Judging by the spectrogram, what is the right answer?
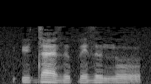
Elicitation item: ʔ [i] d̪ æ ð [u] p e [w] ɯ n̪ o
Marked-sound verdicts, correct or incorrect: incorrect: y, incorrect: ɯ, incorrect: ð

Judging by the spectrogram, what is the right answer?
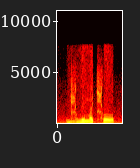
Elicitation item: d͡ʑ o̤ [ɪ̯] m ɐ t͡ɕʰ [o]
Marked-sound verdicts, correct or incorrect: correct, correct

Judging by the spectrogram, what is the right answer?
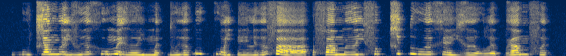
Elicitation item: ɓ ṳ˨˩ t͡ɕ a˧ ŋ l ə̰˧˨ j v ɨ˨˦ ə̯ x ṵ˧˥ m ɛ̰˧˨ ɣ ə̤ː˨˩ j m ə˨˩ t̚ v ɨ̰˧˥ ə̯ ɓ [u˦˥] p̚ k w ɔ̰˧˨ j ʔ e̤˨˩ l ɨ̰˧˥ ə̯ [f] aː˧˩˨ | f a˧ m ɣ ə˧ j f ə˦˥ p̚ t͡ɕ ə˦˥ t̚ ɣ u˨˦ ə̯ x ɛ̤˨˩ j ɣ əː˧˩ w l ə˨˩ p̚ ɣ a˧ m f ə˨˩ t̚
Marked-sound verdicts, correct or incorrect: correct, correct

